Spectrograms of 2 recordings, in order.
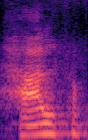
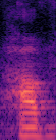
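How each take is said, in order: First: The L sound is pronounced before the F. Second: The L sound is silent before the F. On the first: The speaker calls it wrong. "हाल्फ पढ़ेंगे तो incorrect हो जाएगा" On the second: The speaker calls it right. "हाफ पढ़ेंगे तो ... आप सही पढ़ पा रहे हैं"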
